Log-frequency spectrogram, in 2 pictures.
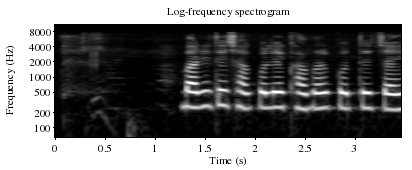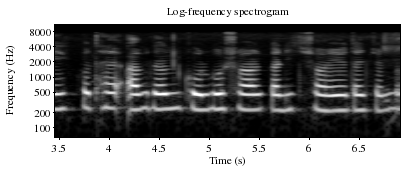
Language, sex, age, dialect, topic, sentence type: Bengali, female, 18-24, Rajbangshi, agriculture, question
